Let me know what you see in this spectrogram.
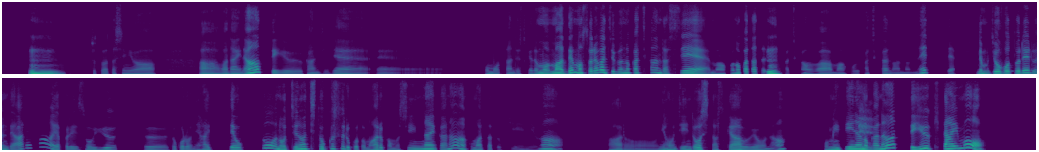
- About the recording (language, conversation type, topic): Japanese, advice, 批判されたとき、自分の価値と意見をどのように切り分けますか？
- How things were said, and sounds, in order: none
